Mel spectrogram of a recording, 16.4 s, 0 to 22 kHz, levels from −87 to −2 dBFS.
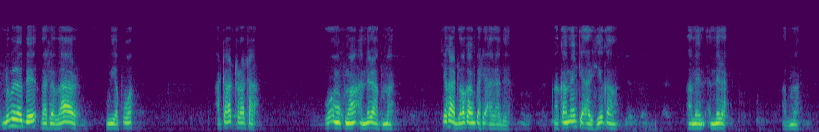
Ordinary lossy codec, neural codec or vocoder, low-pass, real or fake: Opus, 24 kbps; none; 9.9 kHz; real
